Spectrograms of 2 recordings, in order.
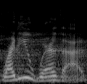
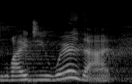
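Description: First: The question sounds hostile and rhetorical. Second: The question sounds genuinely curious. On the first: The asker is challenging the choice, not seeking an answer. "you have to pick up the tone. If someone's like" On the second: The asker sincerely wants to know the reason. "If someone's really curious and says"

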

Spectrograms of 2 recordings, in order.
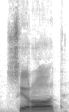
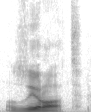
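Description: First: It begins with a heavy, emphatic s sound. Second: It begins with a z sound. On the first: "so Sad and Seen" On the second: "and a Zirat"

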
